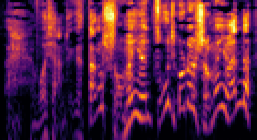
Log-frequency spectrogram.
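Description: A man's voice: very high-pitched, huge pitch swings, fast talker, a bit bright, husky, no room sound. A man co-hosting a comedy radio show, telling jokes in back-and-forth banter. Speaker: comedy radio co-host, joke teller. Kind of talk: comic two-person banter and joke telling.

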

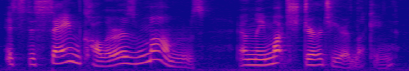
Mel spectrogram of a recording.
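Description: A woman's voice: mid-range voice, sing-song, unhurried. A woman voicing a blunt, exclaiming young son in a storybook. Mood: accusing. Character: startled, tactless young son.

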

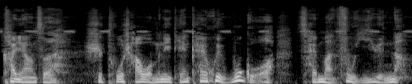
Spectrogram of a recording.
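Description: An actor playing a watchful, authoritative leader of a secret revolutionary meeting in a Chinese radio drama, measured and sober. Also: male voice, fairly low pitch, expressive, darkish tone, a little hiss or hum, lightly acted.

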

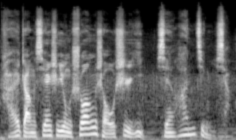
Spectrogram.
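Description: A man narrates an audio drama at a slow, measured pace. His mid-pitched voice moves animatedly through the scripted story, with faint music underneath. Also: expressive, a bit bright.

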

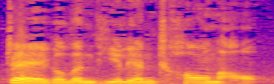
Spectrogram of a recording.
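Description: A man's voice: mid-range voice, very animated, unhurried, darkish tone, slightly rough. A man playing a half-drunk, cocky engineer in a radio drama. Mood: triumphant. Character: half-drunk engineer crowing about a bet. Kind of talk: scripted radio drama acting.

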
